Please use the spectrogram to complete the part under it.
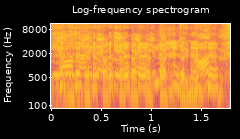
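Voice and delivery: talking through real laughter; laughing. Real, not acted. Laughs at psychologist joke. (ler mens hun snakker)

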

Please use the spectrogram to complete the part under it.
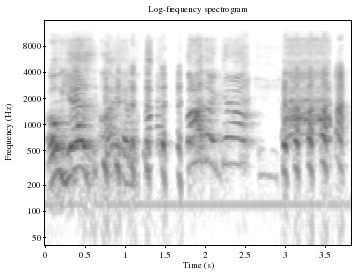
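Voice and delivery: high, laughing and fired up; laughing heated. Real, not acted. Guest laughing that the host got their blood boiling. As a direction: laugh it out while claiming to be hot. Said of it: "So I got your blood boiling".

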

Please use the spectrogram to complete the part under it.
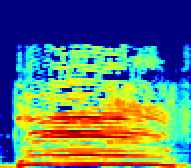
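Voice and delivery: put-on high, loud drunken whoop; drunk dad whoop. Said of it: "like a drunk dad".

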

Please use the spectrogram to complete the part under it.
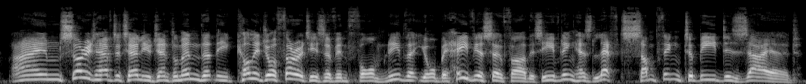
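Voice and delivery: high, loud formal announcement; stern host. Acted. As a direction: scold the crowd from the stage. Host scolds the rowdy crowd.

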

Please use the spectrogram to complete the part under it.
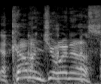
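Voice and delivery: high, called-out mock recruiting pitch; mock eager invitation. Acting out a chairman's phone call.

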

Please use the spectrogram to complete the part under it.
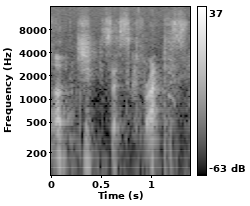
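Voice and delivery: soft, breathy groan of embarrassment; a friend embarrassed by the impression; embarrassed mutter. Real, not acted. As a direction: groan it under your breath.

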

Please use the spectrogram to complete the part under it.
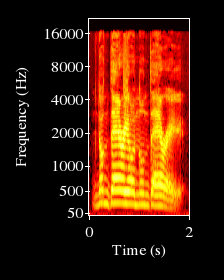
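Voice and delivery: loud, slow, grand host offer; mock hostess. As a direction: announce it like a proud hostess. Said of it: "Someone comes round".

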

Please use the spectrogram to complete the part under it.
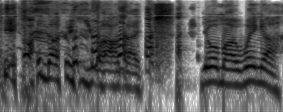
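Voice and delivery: teasing line broken by a laugh; laughing reply. Retold or imitated. Roommate amused at the nervous rookie's introduction, laughing. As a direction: chuckle through it, amused by the rookie.

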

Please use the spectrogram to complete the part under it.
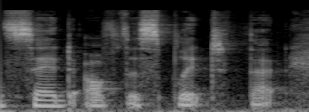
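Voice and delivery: ordinary delivery

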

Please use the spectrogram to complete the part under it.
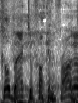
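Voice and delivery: a laughing, mock-angry Aussie accent. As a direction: tell him off like a laughing Aussie bloke. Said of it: "you're sounding very Aussie right there".

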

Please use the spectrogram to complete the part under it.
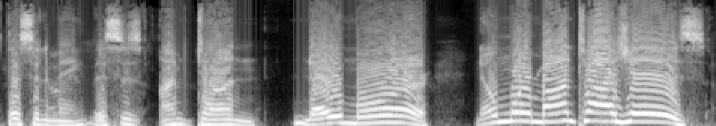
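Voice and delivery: very loud, building to a drawn-out yell; mic-destroying rant. Pretend. Host done with movie montages, mock-furious shouting into the mic. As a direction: bellow right up against the microphone. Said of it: "get really close to the mic here and just destroy this".

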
